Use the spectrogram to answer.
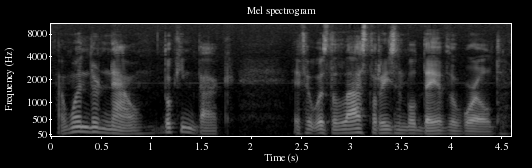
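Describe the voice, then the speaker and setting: A man's voice: low-pitched, normal speed, pitched above the performer's own voice, close to an everyday voice. A man putting on a clipped, stern older woman professor. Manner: clipped, sharp.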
